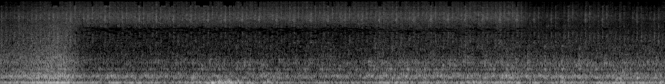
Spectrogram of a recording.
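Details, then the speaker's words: 2000 Honda Odyssey after driving through 3 feet of floodwater, barely cranks and won't start; spark plugs and coils out, fuel cut: starter spins the engine with a hollow airy whoosh as water is blown from the plug holes. "I'm still seeing sprays of stuff and checking the odor of what gets sprayed out of my glove. I don't think I'm smelling any gas off of it, so I'm pretty sure that what it is expelling is water."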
